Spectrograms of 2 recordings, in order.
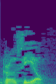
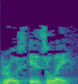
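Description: First: The second word sounds like 'eel'. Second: The second word sounds like 'isle'. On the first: The speaker calls it right. "but they call it Gros Eel" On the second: The speaker calls it wrong. "it's like it's Gros Island or Gros Isle"

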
